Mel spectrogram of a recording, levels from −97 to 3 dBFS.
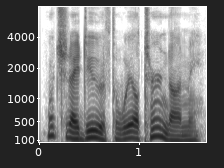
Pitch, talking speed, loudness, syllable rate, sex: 130 Hz, 360 wpm, -15 LUFS, 8.0 syllables/s, male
